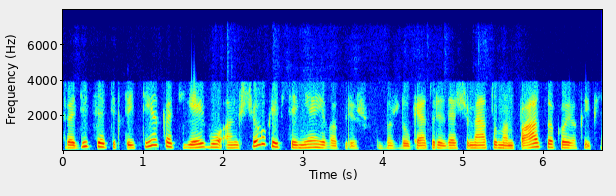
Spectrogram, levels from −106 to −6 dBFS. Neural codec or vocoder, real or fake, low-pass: none; real; 7.2 kHz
